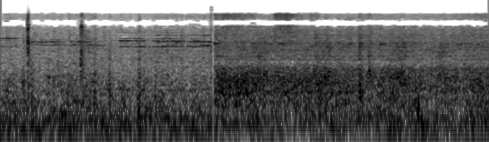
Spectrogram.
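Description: Passenger train running: a steady low rumble with a few sharp wheel clicks over rail joints and a faint high-pitched squeal. About two seconds in the sound changes abruptly to a louder, denser rush as the train runs close alongside goods wagons on the next track.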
